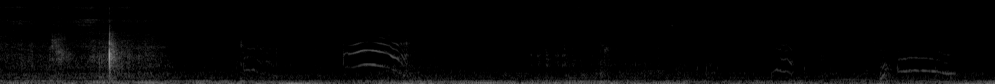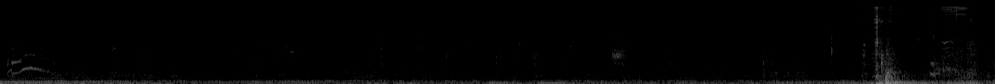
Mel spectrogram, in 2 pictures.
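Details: Rescue kittens being bottle fed let out a few thin, arched meows spaced a few seconds apart, then quieter sucking and rustling, a sharp click early on and a low steady hum throughout.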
